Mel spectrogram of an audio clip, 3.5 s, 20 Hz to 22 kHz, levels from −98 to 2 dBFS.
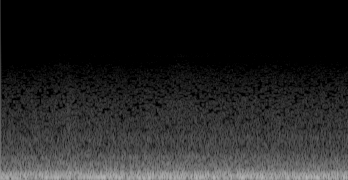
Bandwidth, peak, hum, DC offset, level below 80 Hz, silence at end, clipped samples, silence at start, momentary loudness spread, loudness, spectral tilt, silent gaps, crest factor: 3.8 kHz; -24 dBFS; none; under 0.1%; -42 dBFS; 0 s; under 0.1%; 0 s; 1 LU; -38 LUFS; -11.5 dB/octave; none; 12 dB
